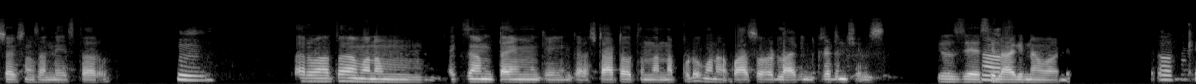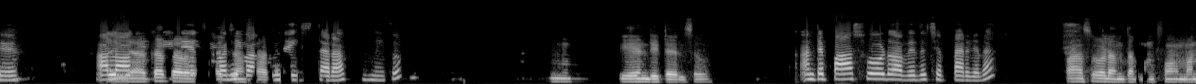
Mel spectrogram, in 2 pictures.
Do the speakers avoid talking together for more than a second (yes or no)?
no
